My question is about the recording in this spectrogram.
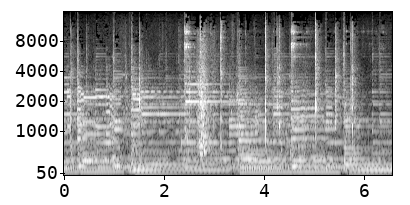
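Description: Background instrumental music: plucked notes over a sustained bass line that changes about every two seconds.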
